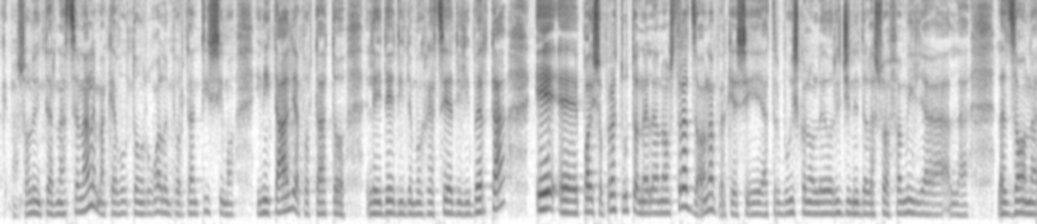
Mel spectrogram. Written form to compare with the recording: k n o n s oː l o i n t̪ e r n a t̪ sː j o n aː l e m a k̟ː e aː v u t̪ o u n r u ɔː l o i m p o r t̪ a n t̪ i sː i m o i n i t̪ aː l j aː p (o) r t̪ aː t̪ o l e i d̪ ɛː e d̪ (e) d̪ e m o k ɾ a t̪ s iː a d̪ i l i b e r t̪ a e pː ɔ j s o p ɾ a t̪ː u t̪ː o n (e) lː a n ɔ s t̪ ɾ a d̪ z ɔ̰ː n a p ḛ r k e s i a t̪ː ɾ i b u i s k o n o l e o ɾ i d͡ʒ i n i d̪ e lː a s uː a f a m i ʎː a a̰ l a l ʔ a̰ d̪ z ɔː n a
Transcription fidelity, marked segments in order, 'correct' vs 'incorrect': correct, incorrect: i, correct

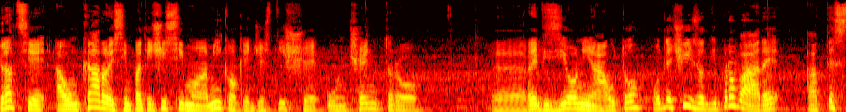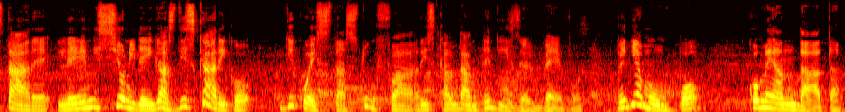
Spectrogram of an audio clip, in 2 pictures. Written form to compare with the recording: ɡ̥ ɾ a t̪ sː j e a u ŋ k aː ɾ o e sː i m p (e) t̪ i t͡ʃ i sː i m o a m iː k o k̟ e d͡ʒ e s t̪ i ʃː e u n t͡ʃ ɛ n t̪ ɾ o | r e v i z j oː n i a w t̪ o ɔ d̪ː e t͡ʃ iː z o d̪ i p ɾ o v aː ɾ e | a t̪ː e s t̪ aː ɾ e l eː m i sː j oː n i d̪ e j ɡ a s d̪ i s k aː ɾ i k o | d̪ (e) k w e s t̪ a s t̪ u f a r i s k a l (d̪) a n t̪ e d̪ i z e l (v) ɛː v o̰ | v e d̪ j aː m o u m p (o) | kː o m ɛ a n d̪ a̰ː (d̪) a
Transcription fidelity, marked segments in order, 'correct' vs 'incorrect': incorrect: a, incorrect: i, correct, correct, incorrect: ɔ, incorrect: t̪

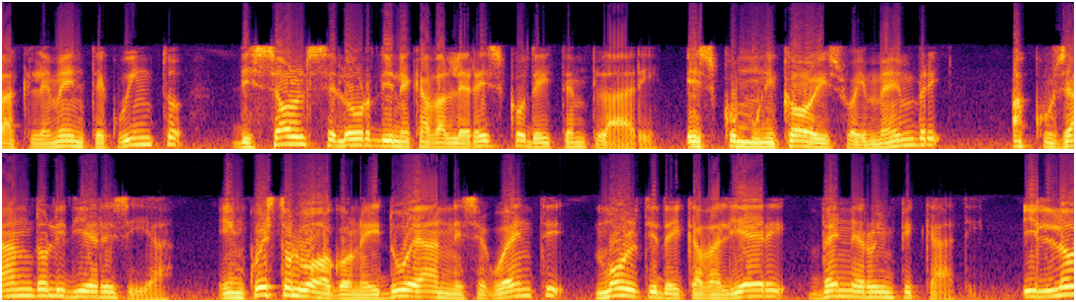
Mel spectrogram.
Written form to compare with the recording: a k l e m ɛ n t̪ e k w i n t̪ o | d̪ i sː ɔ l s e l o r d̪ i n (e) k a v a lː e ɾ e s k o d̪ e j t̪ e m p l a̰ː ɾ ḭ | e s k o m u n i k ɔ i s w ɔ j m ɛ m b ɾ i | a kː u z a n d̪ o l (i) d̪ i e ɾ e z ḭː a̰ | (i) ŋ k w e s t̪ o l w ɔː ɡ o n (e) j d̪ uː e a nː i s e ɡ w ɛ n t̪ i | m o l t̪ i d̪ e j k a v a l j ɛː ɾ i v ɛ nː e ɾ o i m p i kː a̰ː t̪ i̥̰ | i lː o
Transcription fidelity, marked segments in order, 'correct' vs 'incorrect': correct, correct, correct, correct

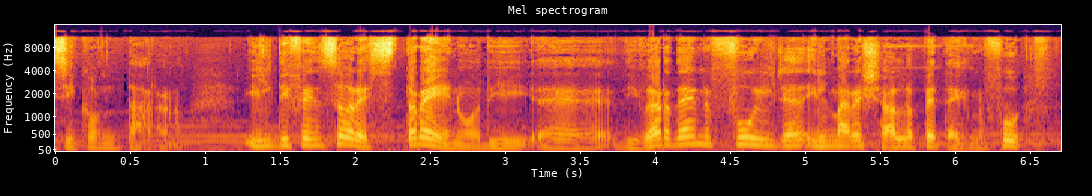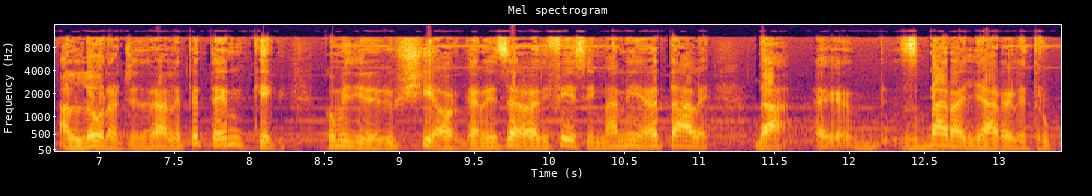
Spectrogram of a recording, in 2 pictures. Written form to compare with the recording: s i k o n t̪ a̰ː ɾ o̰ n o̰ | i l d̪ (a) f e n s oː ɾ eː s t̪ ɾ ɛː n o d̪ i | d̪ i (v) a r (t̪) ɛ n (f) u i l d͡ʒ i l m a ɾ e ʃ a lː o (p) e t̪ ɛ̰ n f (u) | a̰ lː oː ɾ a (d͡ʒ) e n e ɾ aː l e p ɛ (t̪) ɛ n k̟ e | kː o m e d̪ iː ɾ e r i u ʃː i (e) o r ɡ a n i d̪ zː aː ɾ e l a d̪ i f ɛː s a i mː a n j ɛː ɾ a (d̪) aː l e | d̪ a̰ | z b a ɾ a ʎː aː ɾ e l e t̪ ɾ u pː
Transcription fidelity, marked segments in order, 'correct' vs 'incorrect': incorrect: i, correct, incorrect: d̪, correct, correct, correct, correct, correct, incorrect: a, incorrect: t̪

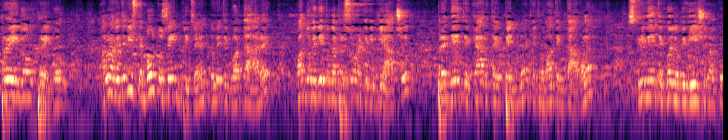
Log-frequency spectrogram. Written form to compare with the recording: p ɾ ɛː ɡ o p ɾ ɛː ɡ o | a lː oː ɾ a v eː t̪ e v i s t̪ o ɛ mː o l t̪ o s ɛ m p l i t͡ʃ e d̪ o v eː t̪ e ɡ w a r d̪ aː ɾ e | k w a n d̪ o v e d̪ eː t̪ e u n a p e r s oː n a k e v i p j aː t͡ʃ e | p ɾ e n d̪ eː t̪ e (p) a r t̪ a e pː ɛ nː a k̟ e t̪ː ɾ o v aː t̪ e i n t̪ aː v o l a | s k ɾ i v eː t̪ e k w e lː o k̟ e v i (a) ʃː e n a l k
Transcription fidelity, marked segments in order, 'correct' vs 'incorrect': incorrect: k, incorrect: ɛ

